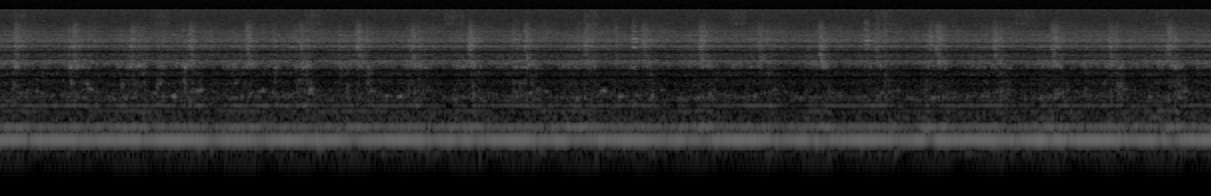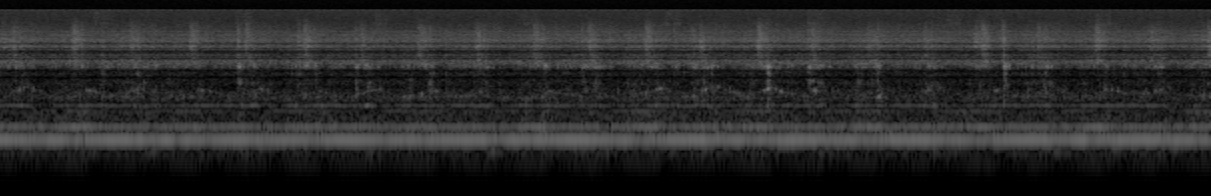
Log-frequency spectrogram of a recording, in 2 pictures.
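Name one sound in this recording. Footsteps thud on a moving treadmill belt.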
